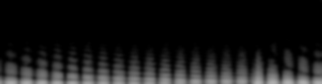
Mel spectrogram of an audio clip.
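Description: Instrumental grime/dubstep beat made in FL Studio: a synth bass line stuttering in rapid even pulses, about ten a second.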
